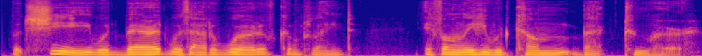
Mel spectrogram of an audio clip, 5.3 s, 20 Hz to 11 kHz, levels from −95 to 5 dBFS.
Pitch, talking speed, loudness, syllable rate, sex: 125 Hz, 205 wpm, -16 LUFS, 4.6 syllables/s, male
